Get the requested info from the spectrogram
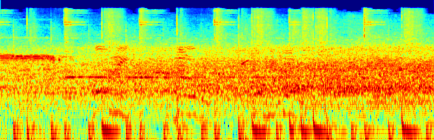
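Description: Background music with a steady beat, and a brief high whistle-like tone right at the start.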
